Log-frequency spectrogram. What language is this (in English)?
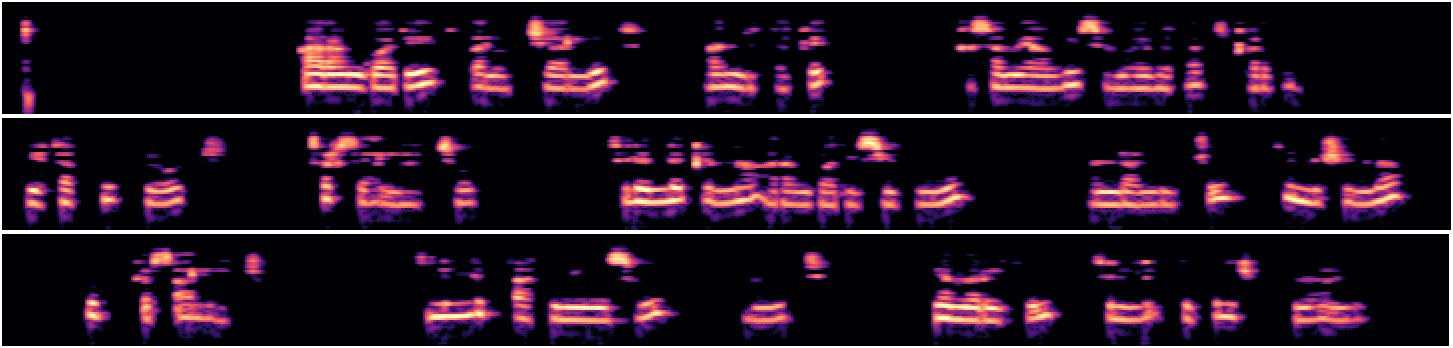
Amharic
